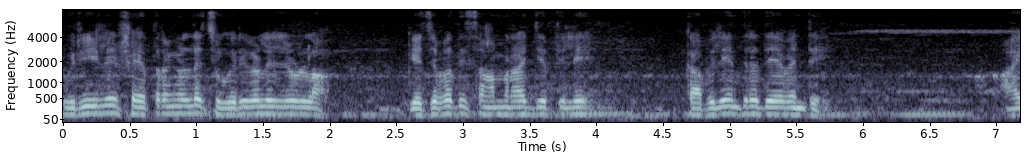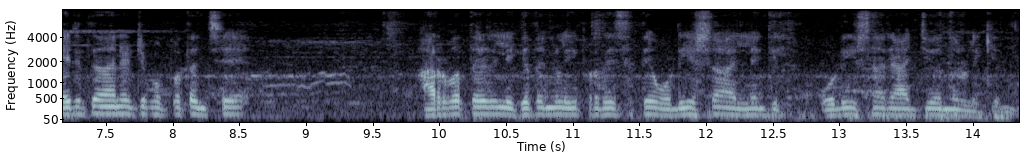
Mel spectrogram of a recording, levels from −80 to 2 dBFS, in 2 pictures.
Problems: constant background noise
